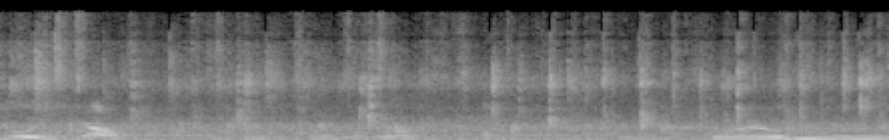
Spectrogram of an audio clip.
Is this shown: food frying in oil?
no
